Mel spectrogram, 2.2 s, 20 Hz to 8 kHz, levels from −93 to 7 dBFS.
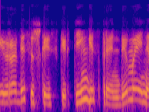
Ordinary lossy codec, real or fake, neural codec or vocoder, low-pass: AAC, 48 kbps; real; none; 7.2 kHz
